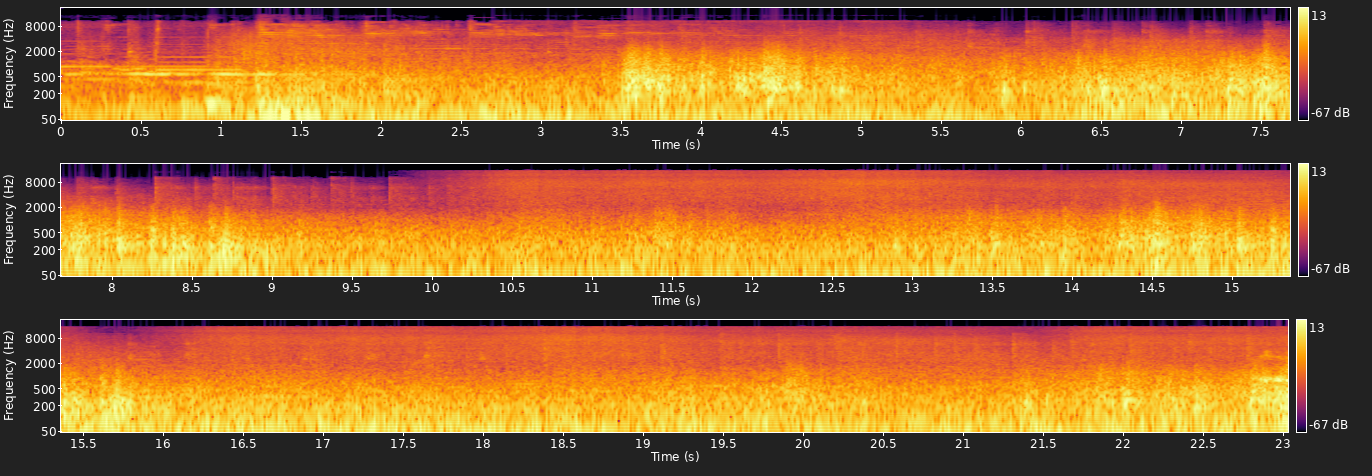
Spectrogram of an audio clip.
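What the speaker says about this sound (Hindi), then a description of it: "तभी बीच समुद्र में अचानक भयानक तूफान आ जाता है।" A violent storm at sea roars with thunder, rain and wind, loud and continuous, surging in waves throughout with no voices.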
